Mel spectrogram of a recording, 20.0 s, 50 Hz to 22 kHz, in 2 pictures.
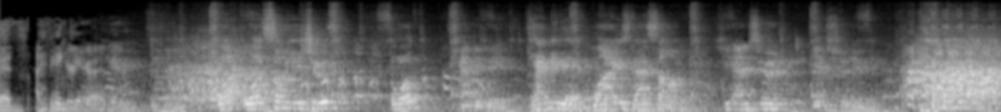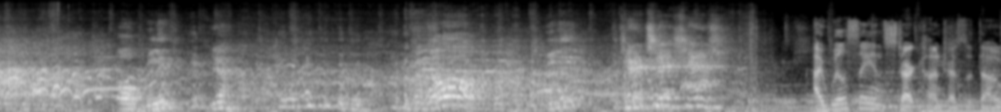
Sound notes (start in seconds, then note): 9.1 crowd laughs; 14.0 laughter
